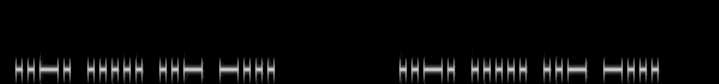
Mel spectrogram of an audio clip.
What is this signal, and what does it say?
Morse code, heard as a keyed tone, about 20 wpm, 700 Hz. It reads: F5UB F5UB
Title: DXCC-100 Call Signs - 4 Characters - Repeated 3x - 20wpm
